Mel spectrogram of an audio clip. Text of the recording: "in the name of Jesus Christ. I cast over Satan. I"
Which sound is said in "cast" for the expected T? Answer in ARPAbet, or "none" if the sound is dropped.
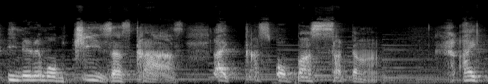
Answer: none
